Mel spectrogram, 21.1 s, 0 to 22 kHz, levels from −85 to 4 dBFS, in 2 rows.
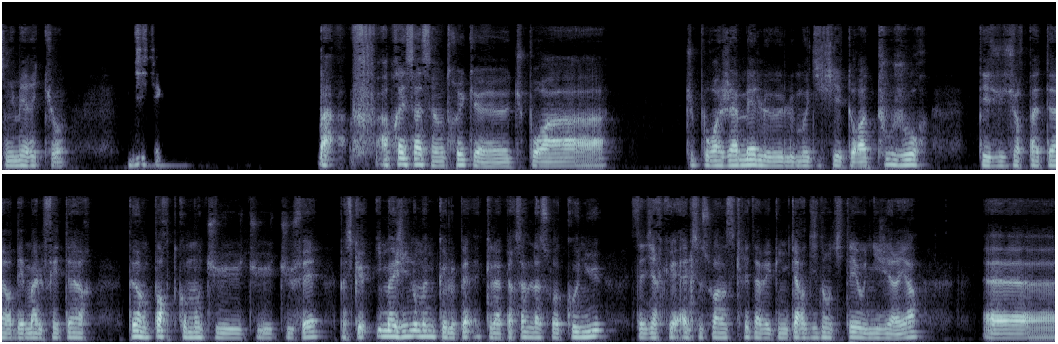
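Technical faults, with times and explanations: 3.61–3.71 s, 8.19–8.33 s and 19.01–19.03 s: lost packet rebuilt from error correction. The speech continues without a gap but turns briefly rough and noisy, which fits three, four and one separate lost packets replaced by the low-bitrate copies carried in the packets that followed.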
